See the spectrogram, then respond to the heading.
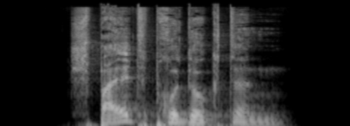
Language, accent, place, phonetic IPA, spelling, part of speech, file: German, Germany, Berlin, [ˈʃpaltpʁoˌdʊktn̩], Spaltprodukten, noun, De-Spaltprodukten.ogg
- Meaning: dative plural of Spaltprodukt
